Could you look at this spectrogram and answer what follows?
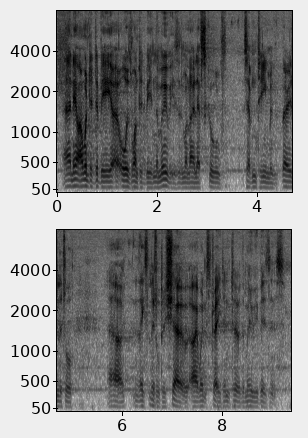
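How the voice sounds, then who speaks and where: A very fast, very deep, low-pitched male voice in a monotone, flat intonation, with audible room echo and noticeable background noise. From England, London (Ealing). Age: 70s. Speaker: film producer. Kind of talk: on-stage interview. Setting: stage with audience. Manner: hesitant, many fillers. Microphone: too far from the mic at first.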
